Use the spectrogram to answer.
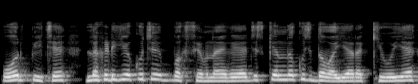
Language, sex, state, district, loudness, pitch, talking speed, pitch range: Hindi, male, Uttar Pradesh, Saharanpur, -13 LUFS, 190 Hz, 230 wpm, 170-215 Hz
